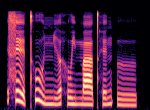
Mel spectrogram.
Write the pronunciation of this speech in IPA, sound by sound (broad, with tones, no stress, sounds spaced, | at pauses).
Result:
s eː˥˨ t̪ʰ uː˥˨ ɲ i˩˧ ə̯ h u˧ j m aː˧ t̪ʰ e˧˥ ŋ ʔ ɯː˩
